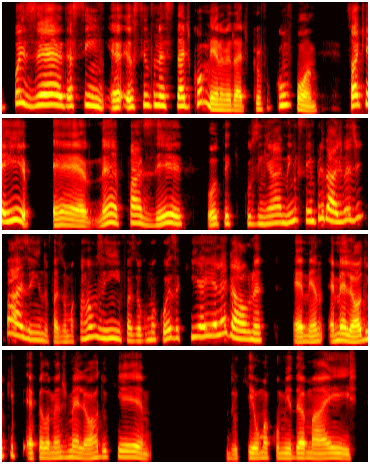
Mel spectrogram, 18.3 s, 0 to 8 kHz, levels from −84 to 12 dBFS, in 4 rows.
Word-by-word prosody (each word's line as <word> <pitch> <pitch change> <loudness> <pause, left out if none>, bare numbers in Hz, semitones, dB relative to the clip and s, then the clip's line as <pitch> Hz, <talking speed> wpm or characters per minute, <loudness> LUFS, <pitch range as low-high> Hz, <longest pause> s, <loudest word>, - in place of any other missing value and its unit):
Pois 290 -7 0
é, 270 +1 +8
assim, 235 -3 0
eh, 195 +1 +3
eu 200 - +5
sinto 255 +5 -3
necessidade 245 -2 +3
de 220 - -14
comer 295 - +2
na 135 - +1
verdade, 130 -2 0
porque - - -6
eu - - -3
fico 185 +4 -27
com 255 +4 +1
fome. 120 - +1 0.4
Só 245 +2 +6
que 260 - -6
aí, 270 +4 +5 0.3
eh, 155 -5 +2
né, 210 +4 0
fazer, 195 0 +2 0.3
ou 170 - +1
ter 195 +1 -4
que 190 - -29
cozinhar 190 +2 -3
nem 225 +6 -2
sempre 265 +5 -3
dá. 285 -5 +4
Às 235 - +2
vezes 280 +3 -4
a - - -5
gente 380 - -17
faz 305 - 0
ainda, 185 -5 -5
faz 130 -2 -6
um 140 - -9
macarrãozinho, 225 - -3
faz 170 -3 -7
alguma 185 +4 -6
coisa, 230 +5 -2
que 260 +3 -6
aí 270 +3 +2
é 295 - +4
legal, 250 - +2
né. 185 -2 0 0.4
É 130 - +4
meno 145 +3 -2
é 145 - -2
melhor 155 -5 +5
do 195 +5 -4
que 200 +2 -11
é 125 - -1
pelo 130 +1 -2
menos 135 +2 -6
melhor 140 -3 -3
do 155 +1 -7
que 155 -3 -2 1.0
do 115 0 -12
que 130 +1 -3
uma 130 +1 -3
comida 130 0 -1
mais, 125 -1 -2
190 Hz, 205 wpm, -20 LUFS, -, 1.0 s, é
